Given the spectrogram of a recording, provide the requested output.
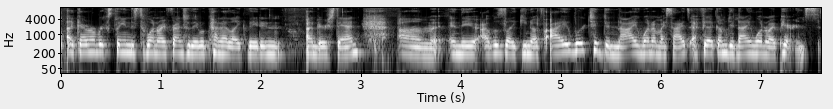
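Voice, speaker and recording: A woman with an American accent speaks in a monotone, flat intonation at a very fast pace. Her loudness stays very even over noticeable background noise. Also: medium pitch for a woman. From United States. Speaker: podcast co-host. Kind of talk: casual chat.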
